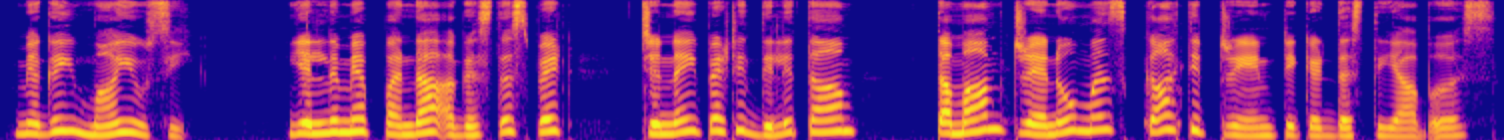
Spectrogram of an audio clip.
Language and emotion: Kashmiri, sad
